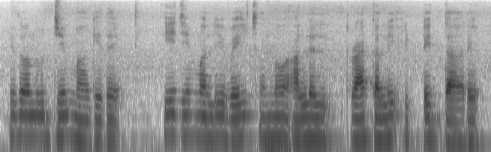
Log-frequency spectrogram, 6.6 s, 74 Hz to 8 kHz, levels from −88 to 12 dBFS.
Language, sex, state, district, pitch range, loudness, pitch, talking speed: Kannada, male, Karnataka, Bangalore, 105-115 Hz, -19 LUFS, 110 Hz, 110 wpm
